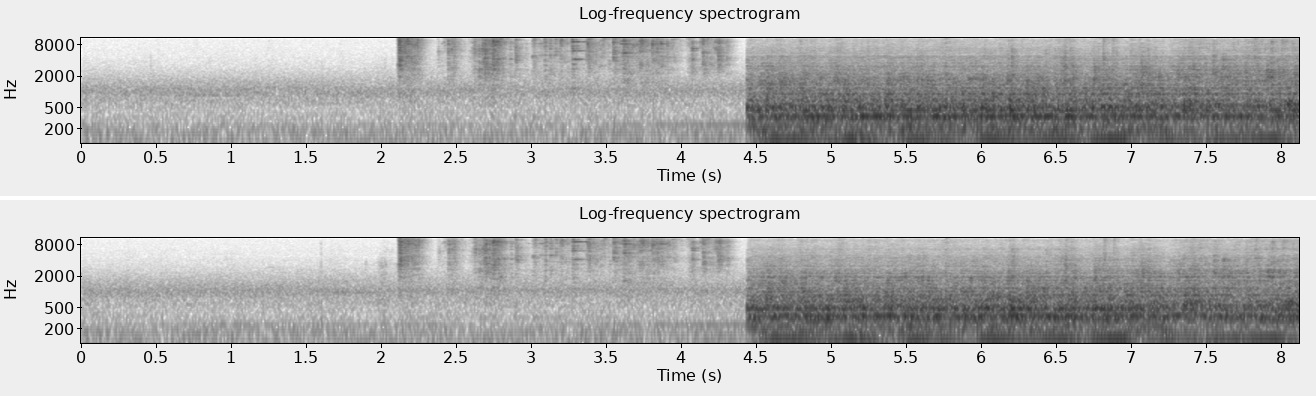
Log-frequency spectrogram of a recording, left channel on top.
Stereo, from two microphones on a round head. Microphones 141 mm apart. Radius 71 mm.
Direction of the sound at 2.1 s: 30° left (ahead or behind).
